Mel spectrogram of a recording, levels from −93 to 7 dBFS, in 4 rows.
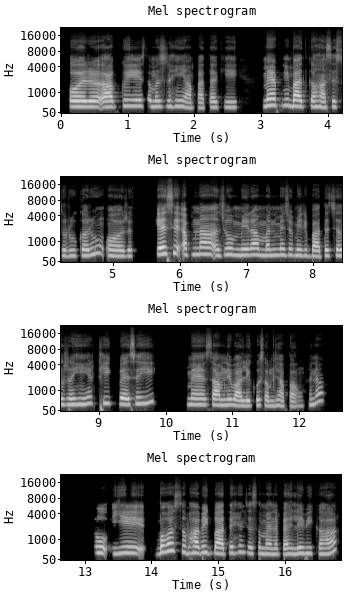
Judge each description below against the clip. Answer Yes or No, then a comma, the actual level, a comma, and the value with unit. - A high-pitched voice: Yes, very high, 255 Hz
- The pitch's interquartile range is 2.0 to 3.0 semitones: Yes, average, 2.7 semitones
